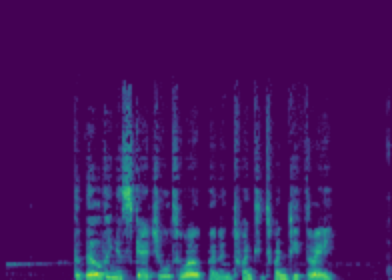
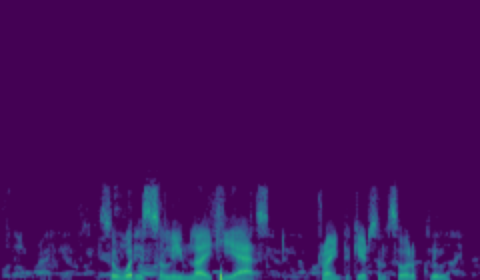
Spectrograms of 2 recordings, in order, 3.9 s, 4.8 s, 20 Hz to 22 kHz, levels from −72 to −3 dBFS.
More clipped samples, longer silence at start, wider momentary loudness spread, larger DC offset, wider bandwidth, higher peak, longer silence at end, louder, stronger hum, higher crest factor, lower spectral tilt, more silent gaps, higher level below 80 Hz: neither; first, 0.75 s vs 0.05 s; second, 9 LU vs 21 LU; neither; first, 16 kHz vs 9.2 kHz; about the same, -6 dBFS vs -8 dBFS; first, 0.6 s vs 0.2 s; first, -22 LUFS vs -31 LUFS; neither; second, 18 dB vs 24 dB; about the same, -3 dB/octave vs -3.5 dB/octave; neither; second, -70 dBFS vs -58 dBFS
